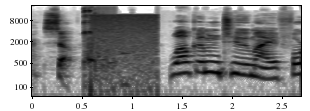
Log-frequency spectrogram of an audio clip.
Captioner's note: TV static buzzing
